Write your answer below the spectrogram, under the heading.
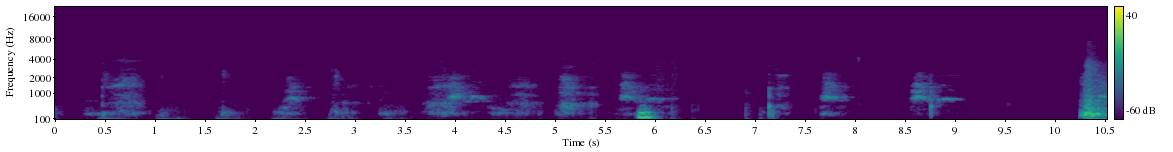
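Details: A string of short, deep barks about every half second opens the recording, then looser mid-pitched woofs and huffs follow after a pause, ending in one loud bark.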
